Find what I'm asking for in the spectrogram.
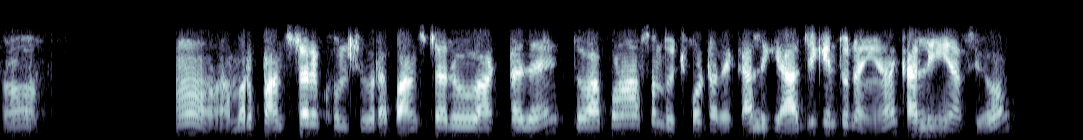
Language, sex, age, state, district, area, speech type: Odia, male, 18-30, Odisha, Bhadrak, rural, conversation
